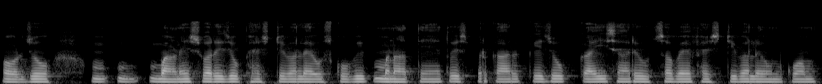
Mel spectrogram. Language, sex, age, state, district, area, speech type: Hindi, male, 30-45, Rajasthan, Jodhpur, urban, spontaneous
